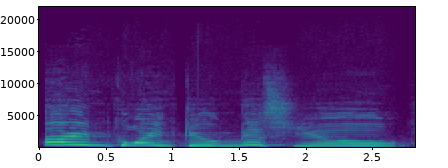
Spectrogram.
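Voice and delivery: high, very slow, crying goodbye; tearful little girl. Retold or imitated. Little daughter bids farewell at the grave, high, slow and tearful. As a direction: say goodbye through tears.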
